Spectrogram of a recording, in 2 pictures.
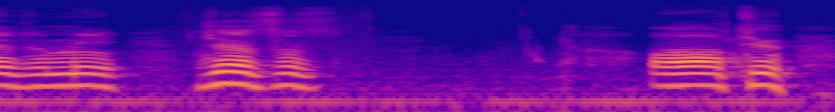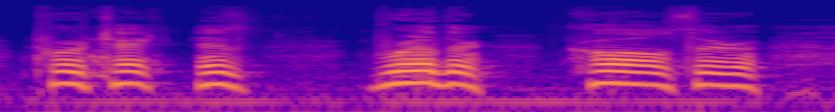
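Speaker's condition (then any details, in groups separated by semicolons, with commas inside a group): Traumatic brain injury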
